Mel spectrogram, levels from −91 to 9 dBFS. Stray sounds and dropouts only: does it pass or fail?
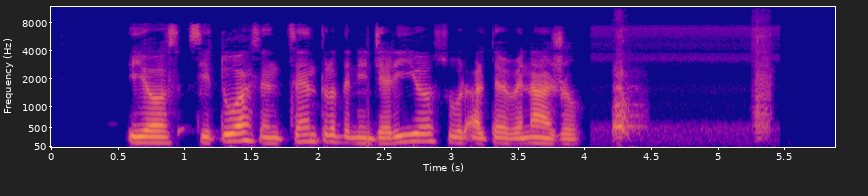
fail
